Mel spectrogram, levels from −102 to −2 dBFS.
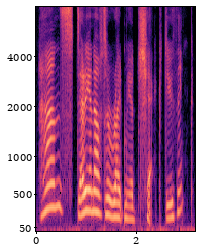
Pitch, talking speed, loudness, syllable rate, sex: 230 Hz, 205 wpm, -18 LUFS, 5.1 syllables/s, female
